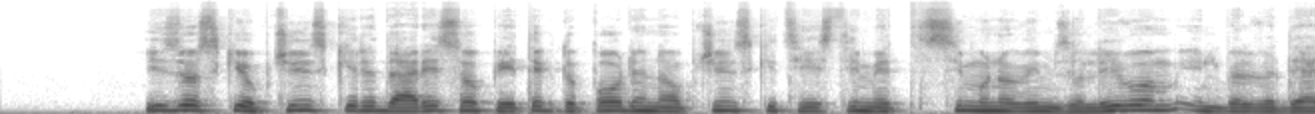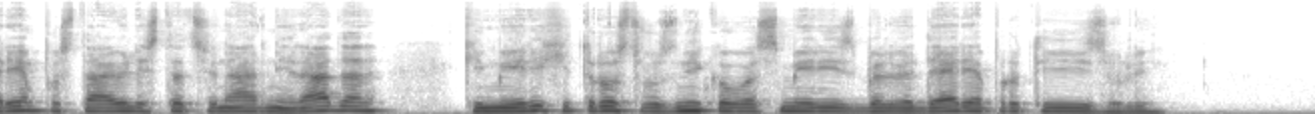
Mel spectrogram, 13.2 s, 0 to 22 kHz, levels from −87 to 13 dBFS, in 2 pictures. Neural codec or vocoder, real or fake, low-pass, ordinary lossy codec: none; real; 19.8 kHz; Opus, 24 kbps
